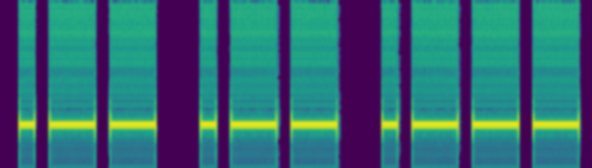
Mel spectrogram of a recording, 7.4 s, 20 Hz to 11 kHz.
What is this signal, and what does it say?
Morse code, heard as a keyed tone, about 6 wpm, 800 Hz. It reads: WWJ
